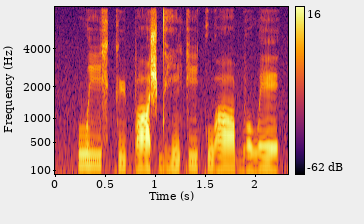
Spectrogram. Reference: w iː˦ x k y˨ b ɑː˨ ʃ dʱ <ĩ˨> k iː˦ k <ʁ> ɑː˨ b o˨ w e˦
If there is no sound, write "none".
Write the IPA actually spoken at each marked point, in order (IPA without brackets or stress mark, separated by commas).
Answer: ĩ˨, w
